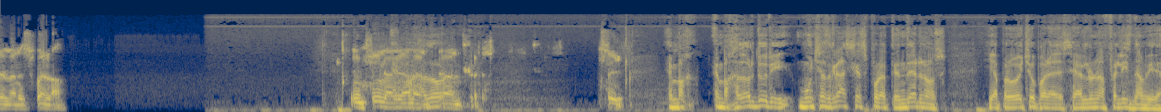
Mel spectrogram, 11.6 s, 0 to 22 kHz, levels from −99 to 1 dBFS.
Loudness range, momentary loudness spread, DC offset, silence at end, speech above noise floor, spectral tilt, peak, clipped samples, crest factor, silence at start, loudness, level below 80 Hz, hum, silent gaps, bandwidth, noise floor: 6 LU; 20 LU; under 0.1%; 0 s; 48 dB; -4 dB/octave; -4 dBFS; under 0.1%; 16 dB; 0 s; -18 LUFS; -40 dBFS; none; none; 13.5 kHz; -67 dBFS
